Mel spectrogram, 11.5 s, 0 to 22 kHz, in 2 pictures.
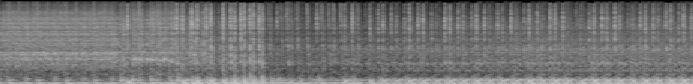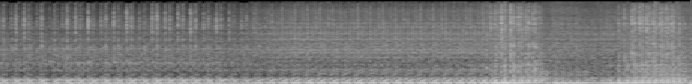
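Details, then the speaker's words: Predator 670cc V-twin in a Renault, governor removed, new exhaust, first start after reassembly: fast uneven idle (high idle due to compression relief), coughs and hesitates when throttle is goosed, sounding lean. "well it runs but it sounds like it's running lean when I goose the throttle"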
